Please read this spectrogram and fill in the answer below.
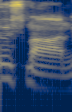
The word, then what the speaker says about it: Usman: Is it Usman? Am I saying that right? – Usman, yeah.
